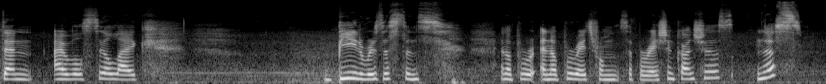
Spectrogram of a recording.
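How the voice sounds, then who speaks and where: A woman with a high voice speaks fairly slowly and fairly evenly, with long, frequent pauses over noticeable background noise. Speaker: spiritual mentor. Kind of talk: casual spiritual monologue. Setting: outdoors walking.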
